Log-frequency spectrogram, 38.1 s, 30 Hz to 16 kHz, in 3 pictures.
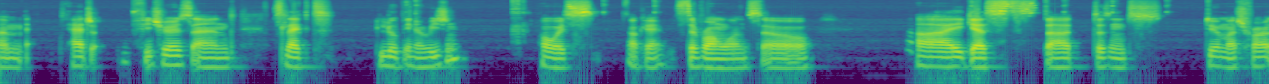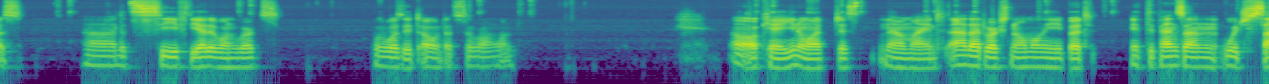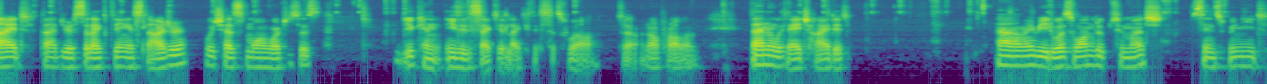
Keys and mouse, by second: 5.3-8.4 middle drag, 11.6 a, 13.4-15.1 drag, 14.3 ctrl+e, 16.0 ctrl+e, 17.5-19.8 drag, 18.5 ctrl+e, 22.1-32.0 drag, 32.0 middle click, 32.8 h, 36.7 ctrl+z.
